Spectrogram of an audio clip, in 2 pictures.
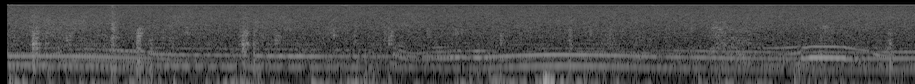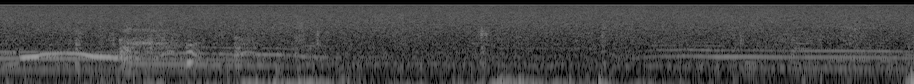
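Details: Several wolves in Yellowstone howl together in long, steady tones that overlap and slide gently in pitch.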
